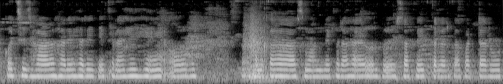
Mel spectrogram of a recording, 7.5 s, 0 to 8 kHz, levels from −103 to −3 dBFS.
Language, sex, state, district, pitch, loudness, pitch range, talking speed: Hindi, female, Uttar Pradesh, Budaun, 190 Hz, -29 LUFS, 185-195 Hz, 160 wpm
